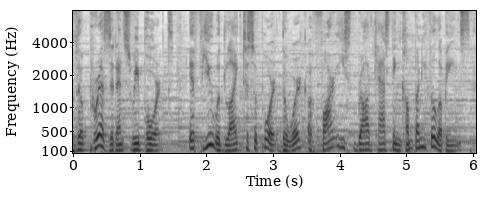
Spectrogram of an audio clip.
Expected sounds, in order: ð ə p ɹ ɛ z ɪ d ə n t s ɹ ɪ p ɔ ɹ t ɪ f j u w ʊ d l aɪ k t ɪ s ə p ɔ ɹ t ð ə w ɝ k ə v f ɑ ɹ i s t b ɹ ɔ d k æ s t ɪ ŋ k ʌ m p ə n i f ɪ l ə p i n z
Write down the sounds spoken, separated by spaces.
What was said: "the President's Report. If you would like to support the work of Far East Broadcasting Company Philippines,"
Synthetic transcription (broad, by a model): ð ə p ɹ ɛ z ɪ d ə n t s ɹ ɪ p ɔ ɹ t ɪ f j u w ʊ d l aɪ k t ɪ s ə p ɔ ɹ t ð ə w ɝ k ə v f ɑ ɹ i s t b ɹ ɔ d k æ s t ɪ ŋ k ʌ m p ə n i f ɪ l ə p i n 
